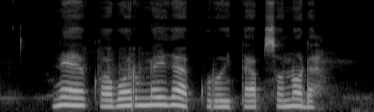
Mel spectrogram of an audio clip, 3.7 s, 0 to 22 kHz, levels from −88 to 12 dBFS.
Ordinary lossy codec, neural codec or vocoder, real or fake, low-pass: none; none; real; none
